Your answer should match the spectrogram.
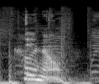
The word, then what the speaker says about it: colonel: So, colonel.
